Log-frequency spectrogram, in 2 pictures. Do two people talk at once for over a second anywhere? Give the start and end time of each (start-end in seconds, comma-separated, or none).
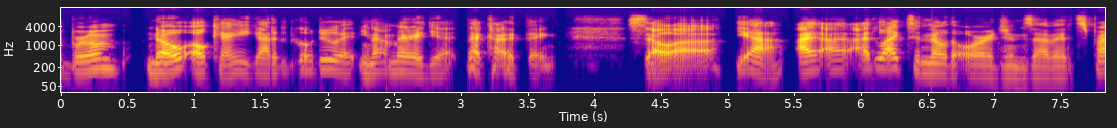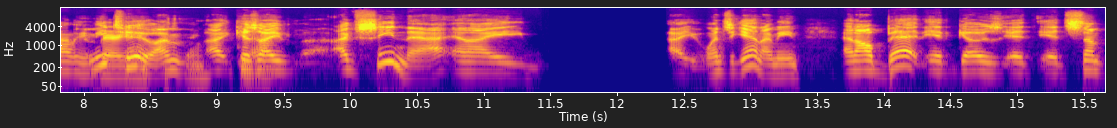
8.0-9.4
